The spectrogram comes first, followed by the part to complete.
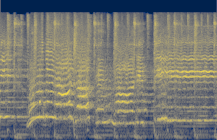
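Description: Women's vocal group singing a Christmas song together into microphones over an accompaniment with a steady beat, holding a long note near the end.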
